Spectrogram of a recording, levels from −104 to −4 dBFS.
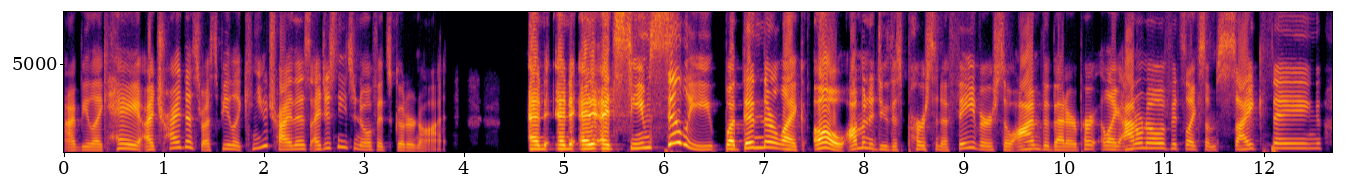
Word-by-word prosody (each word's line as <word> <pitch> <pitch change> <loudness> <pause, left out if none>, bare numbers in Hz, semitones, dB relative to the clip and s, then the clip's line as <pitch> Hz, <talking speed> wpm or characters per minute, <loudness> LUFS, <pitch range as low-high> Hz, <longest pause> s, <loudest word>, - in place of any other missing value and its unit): I'd 160 +1 -4
be 175 -1 -9
like, 165 -1 -6
"Hey, 245 -4 -1
I 190 - +1
tried 285 +9 -3
this 325 -4 -3
recipe, 175 +7 -8
like, 210 -4 -8
can 250 - -16
you 390 +5 -7
try 200 - -1
this? 220 0 -5
I 210 - -2
just 280 +6 -6
need 330 -2 -9
to 260 - -12
know 195 -2 -8
if 195 - -15
it's 180 - -9
good 170 -1 -9
or 160 - -7
not." 130 - -12 0.8
And 225 0 +5
and 230 +1 +5
a 230 - 0
and 235 +1 +10
it 235 - +4
seems 275 +5 +3
silly, 230 - +2
but 230 -2 +3
then 290 +2 +4
they're 310 -2 +2
like, 220 -7 +1
"Oh, - - +5
I'm - - +2
gonna 295 -3 -3
do 205 -1 -9
this 185 -1 -10
person 210 -3 -7
a 165 - -8
favor 250 - -4
so 180 -1 -8
I'm 225 +2 +2
the 205 - -7
better 180 -3 -3
per" 225 +4 -5
like, 200 -1 -2
I - - +3
don't 275 - -3
know 275 -1 -2
if 255 -2 -11
it's 250 -1 -8
like 215 -3 -2
some 195 -3 -10
psych 210 +3 -2
thing 265 -1 -4
225 Hz, 270 wpm, -19 LUFS, 195-265 Hz, 0.8 s, and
